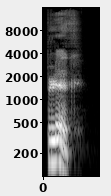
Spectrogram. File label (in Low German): "Plöck", kaevels platt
